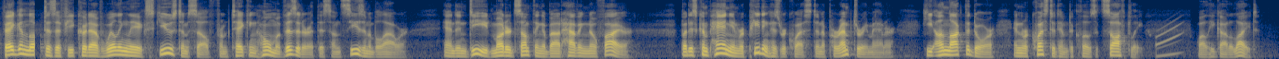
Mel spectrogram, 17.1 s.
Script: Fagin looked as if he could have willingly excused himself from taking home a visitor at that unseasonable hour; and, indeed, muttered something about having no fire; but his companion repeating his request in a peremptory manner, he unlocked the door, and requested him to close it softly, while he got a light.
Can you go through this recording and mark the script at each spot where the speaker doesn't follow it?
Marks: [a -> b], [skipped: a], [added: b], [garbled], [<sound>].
Fagin looked [dropout] as if he could have willingly excused himself from taking home a visitor at [that -> this] unseasonable hour; and, indeed, muttered something about having no fire; but his companion repeating his request in a peremptory manner, he unlocked the door, and requested him to close it softly, [chirp] while he got a light.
